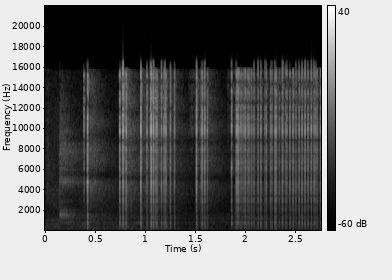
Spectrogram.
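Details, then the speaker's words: Everlast Power i-MIG 315 with CO2 gas and 0.030 ER70S-6 wire on carbon steel plate: arc starts in broken spitting bursts, then steadies into fast even crackle as plate warms; MIG arc stutter on cold start. "all right so it got a little hard start but when it's warmed up it's okay so when we first as soon as we pulled the trigger it was cold starting out you could hear it it like stuttered a little bit"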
